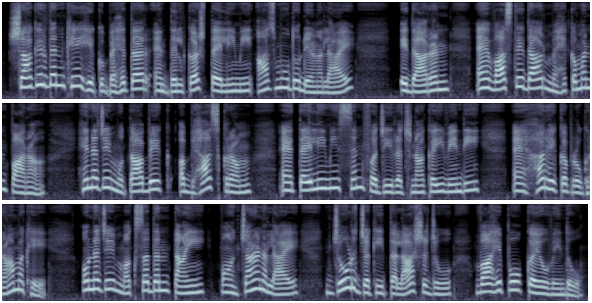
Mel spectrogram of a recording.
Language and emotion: Sindhi, neutral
